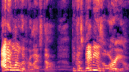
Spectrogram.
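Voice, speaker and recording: A young woman vlogging straight to camera, her voice high-pitched and bright. She talks bluntly and animatedly in heavy slang, swearing freely. Faint music plays behind her. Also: big pitch swings, rapid-fire. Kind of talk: casual storytime vlog.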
